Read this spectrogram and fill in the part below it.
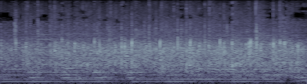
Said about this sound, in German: Wer klatscht für das Westfalenblatt?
